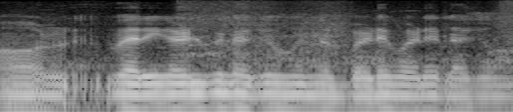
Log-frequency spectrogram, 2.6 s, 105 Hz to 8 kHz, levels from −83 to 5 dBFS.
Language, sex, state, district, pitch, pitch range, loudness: Hindi, male, Chhattisgarh, Balrampur, 100 Hz, 100-105 Hz, -18 LUFS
